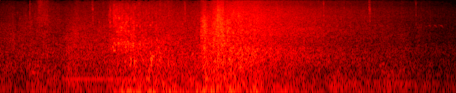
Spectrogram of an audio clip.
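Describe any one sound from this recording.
Water splashes and churns loudly as a swimmer bursts out.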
